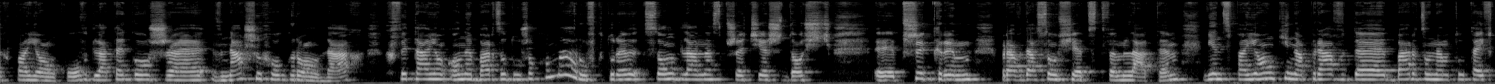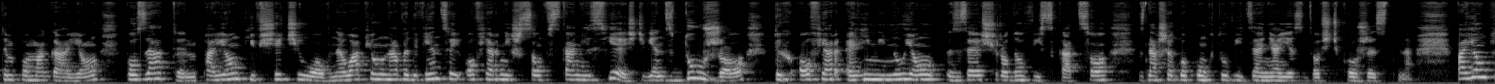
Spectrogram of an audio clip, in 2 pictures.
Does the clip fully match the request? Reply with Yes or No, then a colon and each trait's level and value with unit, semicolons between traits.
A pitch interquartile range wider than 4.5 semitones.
No: average, 2.9 semitones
